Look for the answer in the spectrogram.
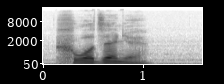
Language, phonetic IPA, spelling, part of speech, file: Polish, [xwɔˈd͡zɛ̃ɲɛ], chłodzenie, noun, Pl-chłodzenie.ogg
